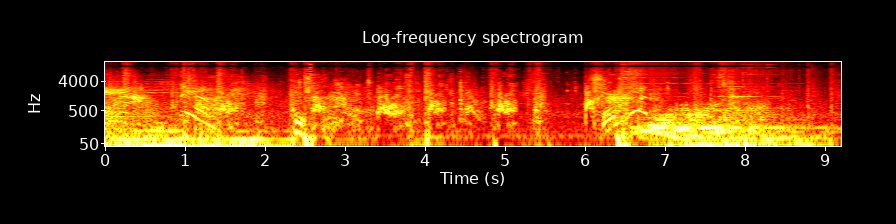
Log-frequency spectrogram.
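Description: A wild animal snarls and yelps during a fight.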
